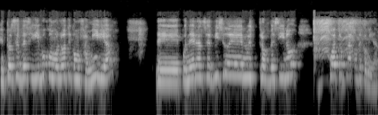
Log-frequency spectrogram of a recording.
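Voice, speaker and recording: This woman's voice is high-pitched and her pace is fairly slow. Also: ordinary pitch variation. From southern Chile, Mapuche. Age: 50s. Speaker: community activist. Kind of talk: casual chat.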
